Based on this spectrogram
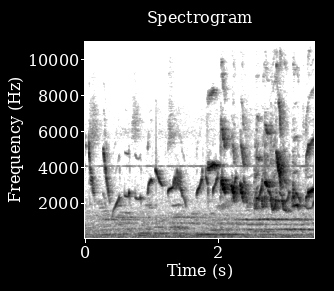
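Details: Oriental magpie-robin (kacer) in full song at Utan Kayu, Matraman: a continuous stream of varied whistled phrases, sliding up and down, that grows louder and denser toward the end, over a low steady background hum.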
